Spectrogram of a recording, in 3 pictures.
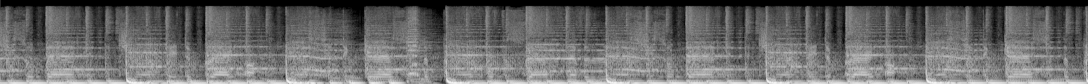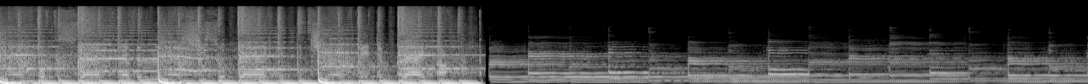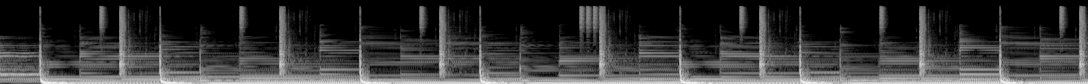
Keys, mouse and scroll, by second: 1.1 ctrl+t, 3.5-4.8 drag, 5.2-9.3 drag, 11.9 shift+click, 12.7-16.2 drag, 17.9 right click, 19.2 click, 22.8-28.3 drag.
